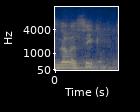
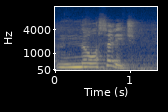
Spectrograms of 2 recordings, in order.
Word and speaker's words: Novoselic: Con el impronunciable, el Chris Novelsick Sick. – Sí, decime. O te digo. – Te digo mejor. – Pronunciado Novoselic. Tomá.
